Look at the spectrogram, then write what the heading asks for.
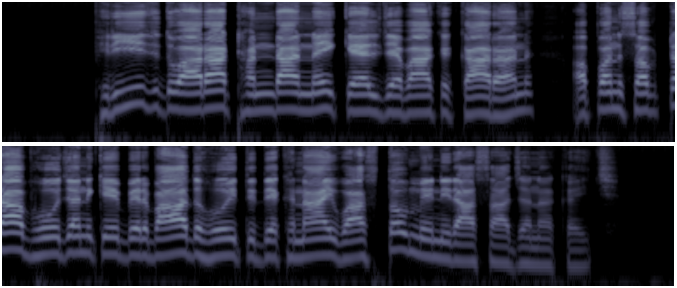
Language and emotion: Maithili, sad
